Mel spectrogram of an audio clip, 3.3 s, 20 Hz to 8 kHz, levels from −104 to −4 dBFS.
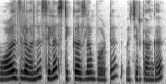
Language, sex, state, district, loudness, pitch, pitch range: Tamil, female, Tamil Nadu, Nilgiris, -15 LUFS, 230 Hz, 210-245 Hz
